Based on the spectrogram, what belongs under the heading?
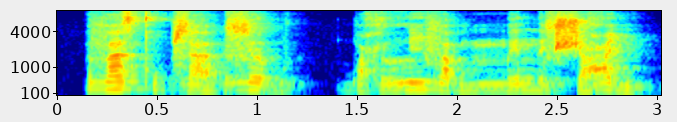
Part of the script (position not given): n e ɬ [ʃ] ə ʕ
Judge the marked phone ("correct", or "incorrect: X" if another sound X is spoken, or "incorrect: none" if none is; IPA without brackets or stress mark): correct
